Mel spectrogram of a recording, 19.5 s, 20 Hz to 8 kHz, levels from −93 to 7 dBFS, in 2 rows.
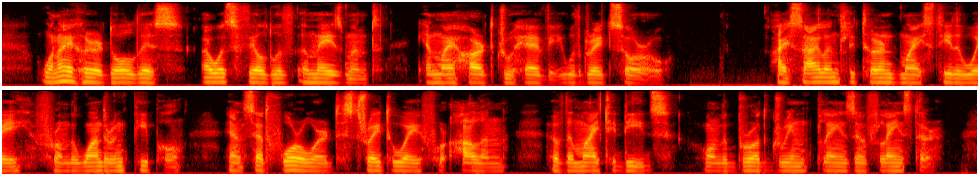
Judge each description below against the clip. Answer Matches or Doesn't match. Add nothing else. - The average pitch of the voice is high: Doesn't match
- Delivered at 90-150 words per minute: Matches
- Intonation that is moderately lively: Doesn't match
